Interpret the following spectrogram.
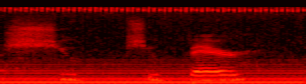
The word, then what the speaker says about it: Schubert: Basically what I'm saying is that my songwriting is as good as Bach or Schubert. I think you don't pronounce the T on that one, right? Yeah?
